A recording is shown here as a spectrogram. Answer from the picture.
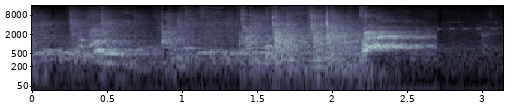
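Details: A toy poodle at play gives a quick run of high, sharp yapping barks, one after another.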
